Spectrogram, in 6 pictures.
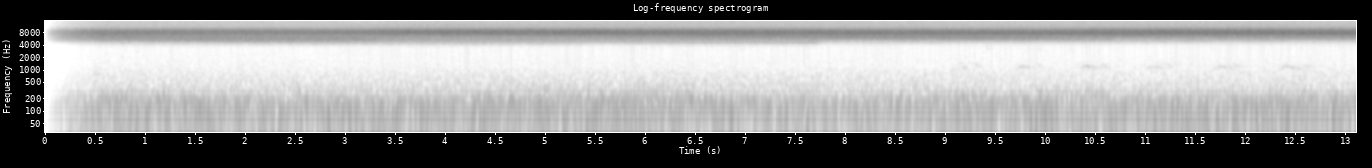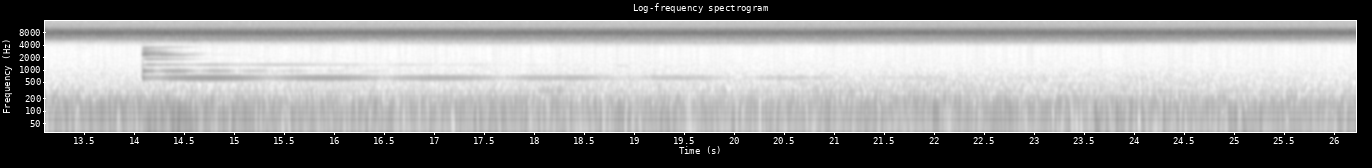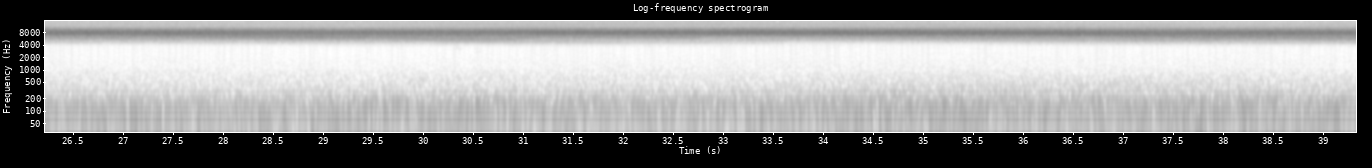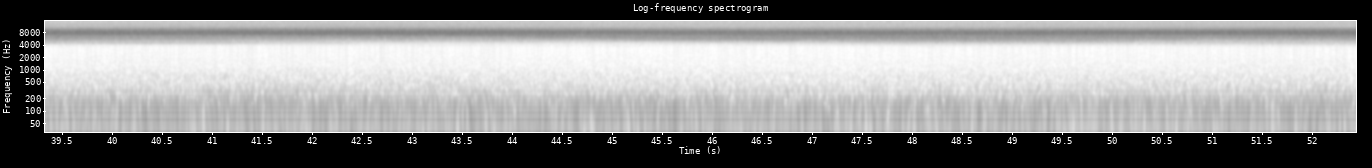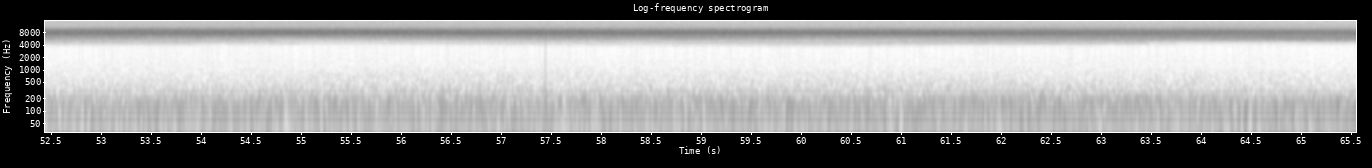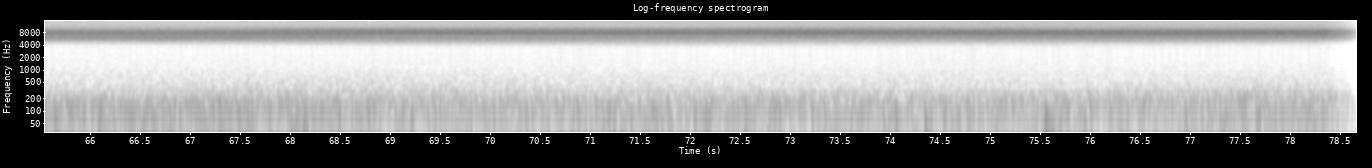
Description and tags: enoshima bugs bell
Enoshima Island in Japan. Near a small wooded area, populated with lots of cicadas, they create a cacophony of tunes. You can also hear some birds and a single bell being rung.
Recording made on 22 July 2009 with a Zoom H4 recorder. Light processing done with Peak.
ambience, asia, bell, enoshima, island, japan, kamakura, outdoor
